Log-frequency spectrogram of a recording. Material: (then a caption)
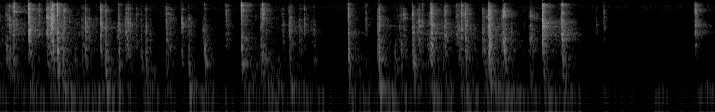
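Plastic. Fingertips of both hands type on a black plastic ergonomic split computer keyboard with a hollow housing, lying on a tablecloth. A quick, uneven stream of bright plastic key clicks rides over soft, hollow low thumps. The typing gets a little quieter and sparser near the end.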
